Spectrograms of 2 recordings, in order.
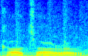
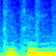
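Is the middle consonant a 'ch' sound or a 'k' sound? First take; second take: ch; k. First: The middle consonant is a 'ch' sound. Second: The middle consonant is a hard 'k' sound. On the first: The speaker calls it wrong. "not Kalcharo" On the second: The speaker calls it right. "It's pronounced Kalkaro"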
